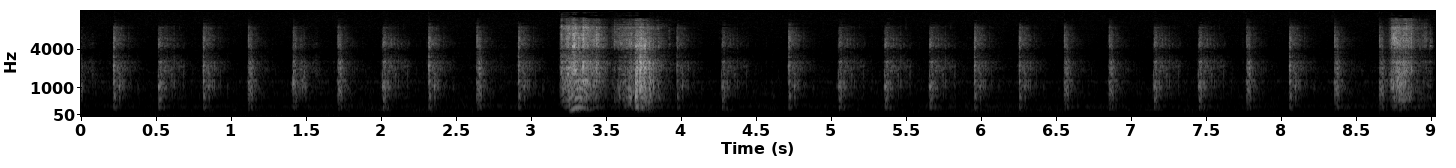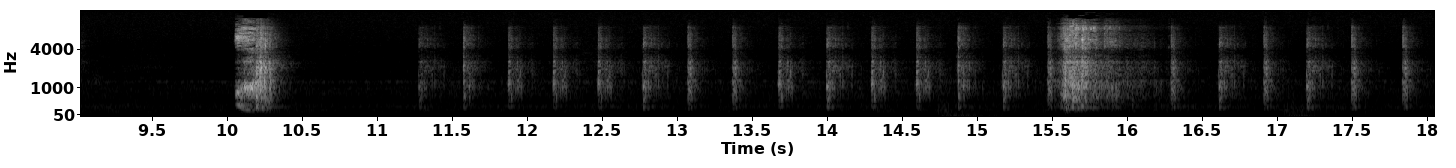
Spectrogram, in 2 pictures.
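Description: Footsteps of a running character in a video game patter quickly and evenly.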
